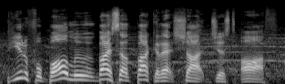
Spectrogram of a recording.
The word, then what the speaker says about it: Baca: Apparently, B-A-C-A is pronounced Baca.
